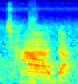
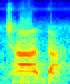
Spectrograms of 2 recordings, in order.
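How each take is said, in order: Both takes have the same delivery.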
